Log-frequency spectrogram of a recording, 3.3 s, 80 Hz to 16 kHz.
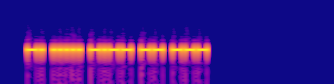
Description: Morse code, heard as a keyed tone, about 36 wpm, 700 Hz. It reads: N5YMO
